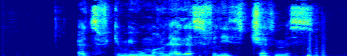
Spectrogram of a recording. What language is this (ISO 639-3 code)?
kab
